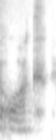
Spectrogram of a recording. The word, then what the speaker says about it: Ok: walk and so here you can see orc on the map it's spelled okay like the English word to me that everything's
